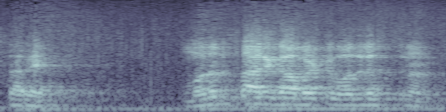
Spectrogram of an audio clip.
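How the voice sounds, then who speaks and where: An actor playing a stern official who scolds young offenders in a brisk, sharp manner. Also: male voice, a little high, reverberant, far from the mic, a little hiss or hum, rough recording.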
